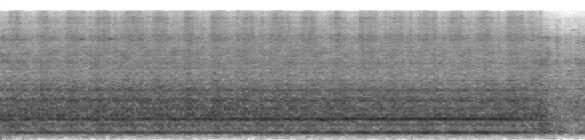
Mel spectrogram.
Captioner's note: loud drilling noise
